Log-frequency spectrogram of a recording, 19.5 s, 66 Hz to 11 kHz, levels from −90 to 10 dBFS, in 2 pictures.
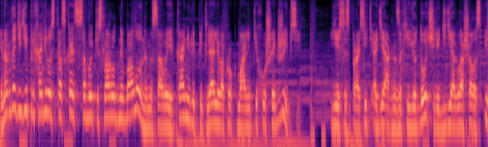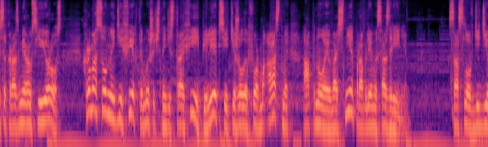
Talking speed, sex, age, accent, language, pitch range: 140 wpm, male, 30-49, native, Russian, 130-180 Hz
